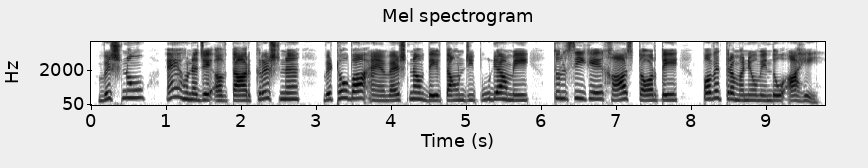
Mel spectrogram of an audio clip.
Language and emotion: Sindhi, neutral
